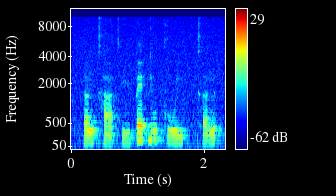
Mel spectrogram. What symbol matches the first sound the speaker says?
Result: ɐ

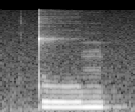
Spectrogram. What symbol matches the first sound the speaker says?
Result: t̪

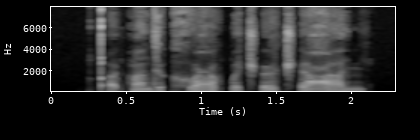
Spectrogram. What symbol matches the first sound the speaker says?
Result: qʼ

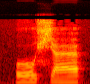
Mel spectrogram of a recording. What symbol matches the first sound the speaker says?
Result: o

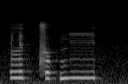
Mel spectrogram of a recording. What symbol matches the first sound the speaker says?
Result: l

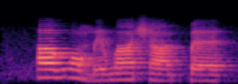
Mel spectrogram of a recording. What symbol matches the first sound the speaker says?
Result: a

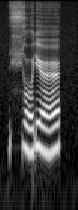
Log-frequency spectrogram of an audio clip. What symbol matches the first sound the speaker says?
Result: ç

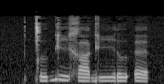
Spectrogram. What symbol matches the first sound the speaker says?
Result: ǀ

